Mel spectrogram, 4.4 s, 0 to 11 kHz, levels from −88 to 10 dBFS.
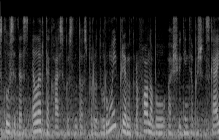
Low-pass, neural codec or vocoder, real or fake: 7.2 kHz; codec, 16 kHz, 8 kbps, FunCodec, trained on Chinese and English, 25 frames a second; fake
